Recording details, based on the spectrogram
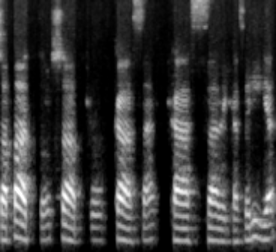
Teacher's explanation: Hablando de ceseo, si no lo entendemos, pues recordemos que no hacemos la diferenciación entre Z y S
